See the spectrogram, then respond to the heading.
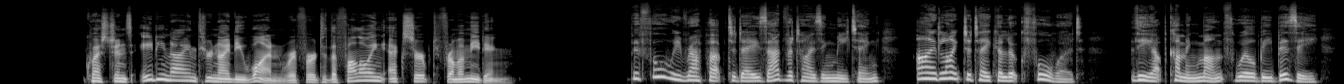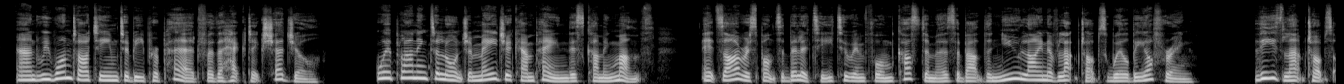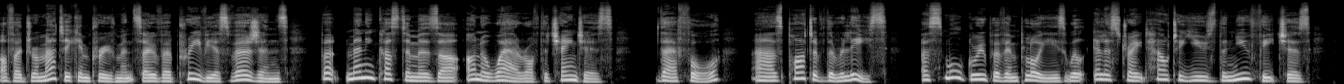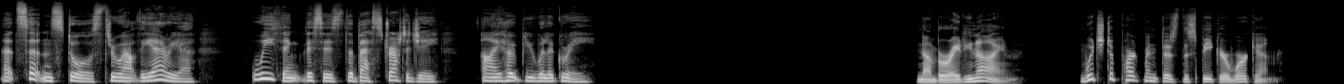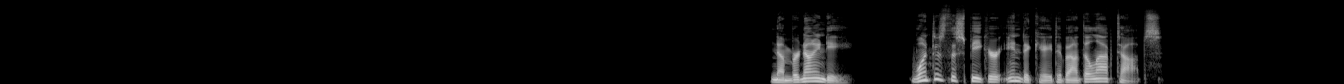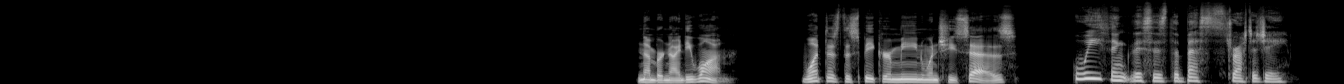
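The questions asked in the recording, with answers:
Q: Which department does the speaker work in?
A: Advertising

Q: What does the speaker indicate about the laptops?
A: They are much improved, but many customers don't know about the changes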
